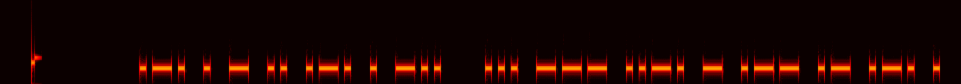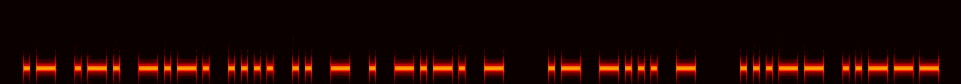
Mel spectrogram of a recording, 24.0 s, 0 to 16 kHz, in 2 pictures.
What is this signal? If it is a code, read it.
Morse code, heard as a keyed tone, about 15 wpm, 700 Hz. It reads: RETIRED SOFTWARE ARCHITECT ABT 32
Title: Practice QSO - Exchange 3 - More Info - 15wpm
